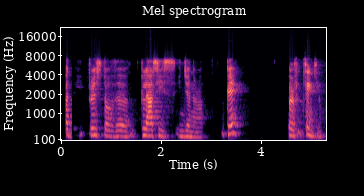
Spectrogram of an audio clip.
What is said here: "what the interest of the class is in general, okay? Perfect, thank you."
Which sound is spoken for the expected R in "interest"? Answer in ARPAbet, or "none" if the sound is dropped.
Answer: R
